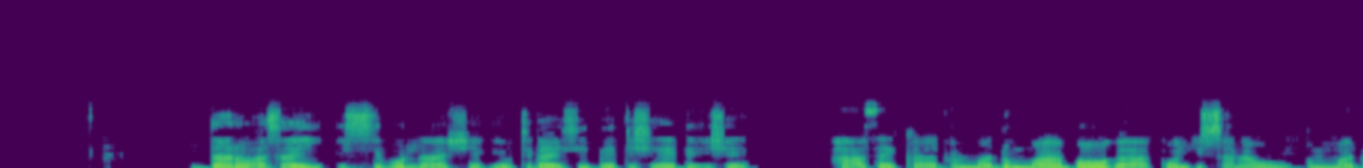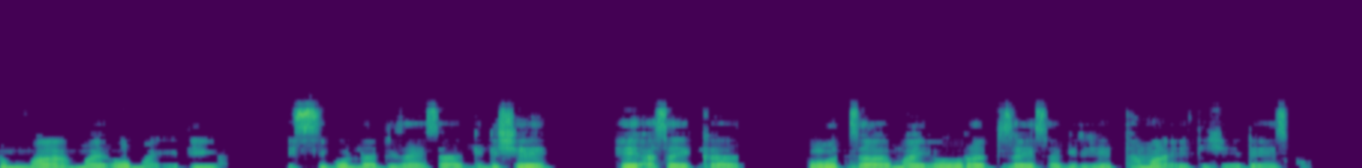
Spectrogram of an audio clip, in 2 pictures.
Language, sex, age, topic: Gamo, female, 18-24, government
